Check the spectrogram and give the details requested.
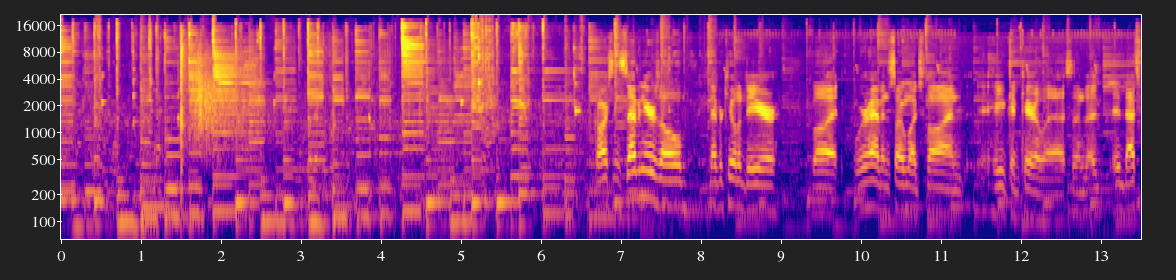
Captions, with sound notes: (gun shoots) - Carson's seven years old, never killed a deer, but we're havin so much fun he could care less.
